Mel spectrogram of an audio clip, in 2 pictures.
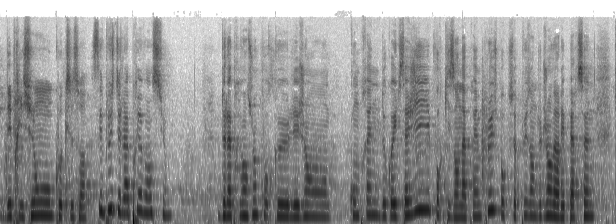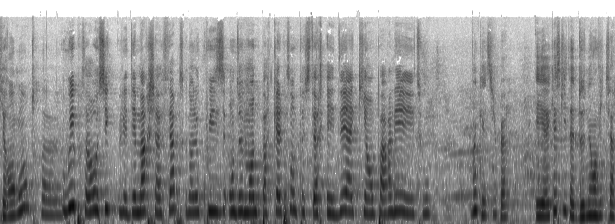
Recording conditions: busy venue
